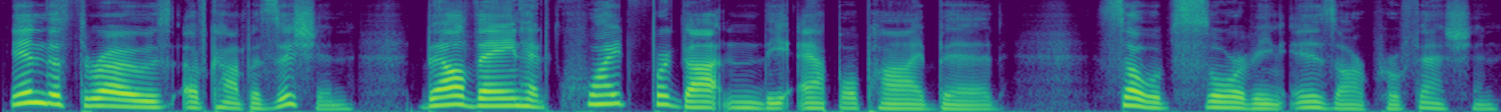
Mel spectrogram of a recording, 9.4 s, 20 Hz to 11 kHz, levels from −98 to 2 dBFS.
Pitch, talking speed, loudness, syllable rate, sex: 170 Hz, 115 wpm, -19 LUFS, 3.8 syllables/s, female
